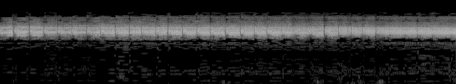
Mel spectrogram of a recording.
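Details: A cricket's shrill, buzzing trill runs without a break, high and even in loudness throughout, over a faint low rumble.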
